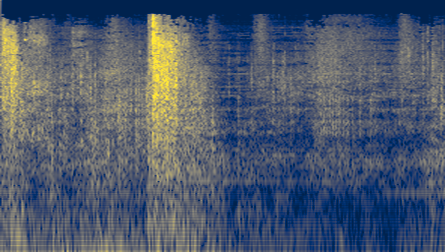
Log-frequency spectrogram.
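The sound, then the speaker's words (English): Heavy ship cannon booms from a video game, fired at an enemy ship, a deep thunderous blast with a second sharp report around the middle, followed by a lingering rumbling wash of noise as the shots fade out. “I have to shoot the mast? Now just shoot below their water line if you can.”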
